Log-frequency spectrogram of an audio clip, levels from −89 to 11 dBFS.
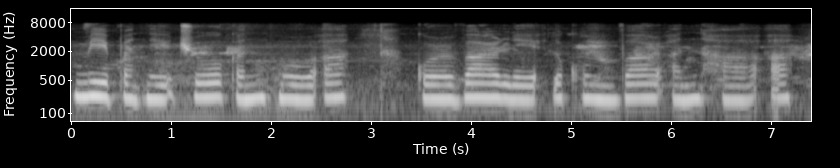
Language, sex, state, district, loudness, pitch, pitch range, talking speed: Mizo, female, Mizoram, Aizawl, -16 LUFS, 205 Hz, 195-215 Hz, 115 wpm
